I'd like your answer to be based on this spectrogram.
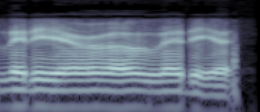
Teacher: He adds the final New York sort of R, the one the Kennedys dropped at the end after a vowel. Oh, the first time he says Lydia in that short space.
